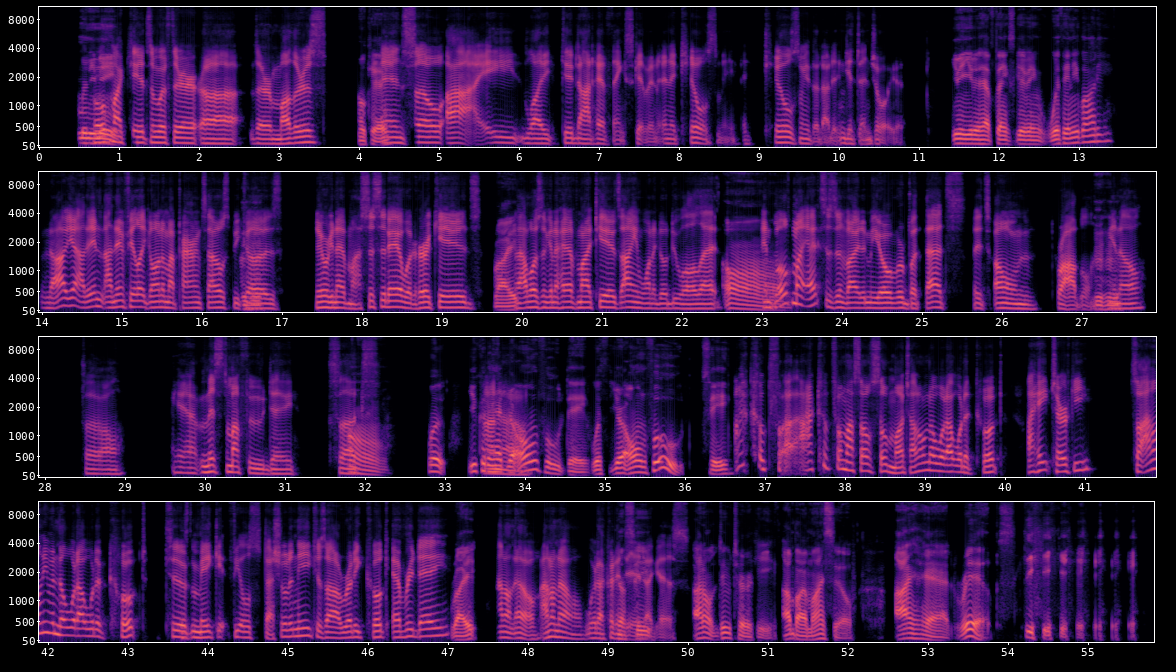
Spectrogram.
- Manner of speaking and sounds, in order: tapping; drawn out: "Aw"; giggle
- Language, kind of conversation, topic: English, unstructured, How can I let my hobbies sneak into ordinary afternoons?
